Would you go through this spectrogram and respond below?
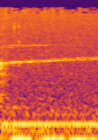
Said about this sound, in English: Sorry, sirens going past. They're not after me, I promise.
